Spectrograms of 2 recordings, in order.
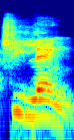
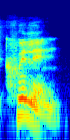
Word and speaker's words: Quilling: Okay, so I was saying it wrong. It's not Chileng, it's Quilling.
